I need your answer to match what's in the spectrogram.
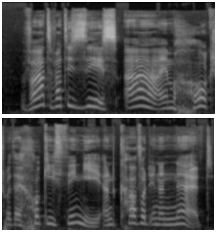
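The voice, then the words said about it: Foreign-accented male voice. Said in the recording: “male with accent”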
